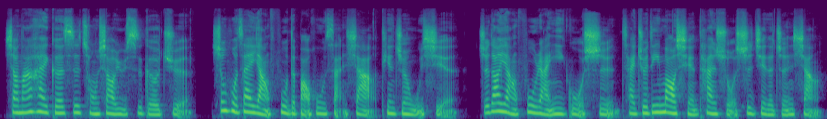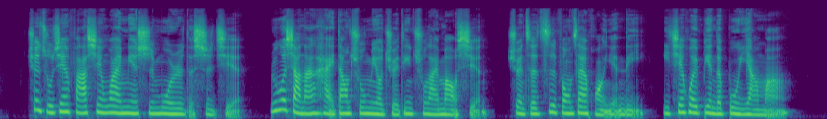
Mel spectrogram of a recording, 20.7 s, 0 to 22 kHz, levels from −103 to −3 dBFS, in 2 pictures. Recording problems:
none

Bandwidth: 16 kHz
